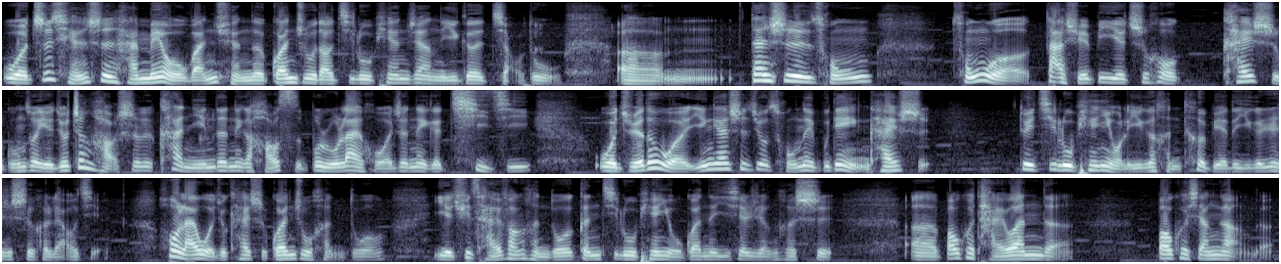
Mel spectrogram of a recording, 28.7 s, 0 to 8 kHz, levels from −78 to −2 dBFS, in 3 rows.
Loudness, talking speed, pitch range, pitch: -15 LUFS, 280 characters per minute, 120-160 Hz, 135 Hz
